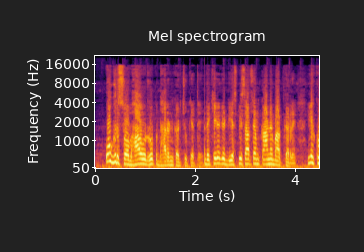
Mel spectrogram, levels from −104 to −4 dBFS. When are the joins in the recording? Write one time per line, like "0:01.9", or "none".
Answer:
0:02.2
